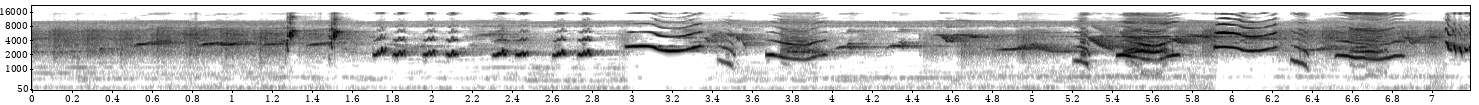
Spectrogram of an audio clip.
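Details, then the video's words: Oriental magpie-robin (kacer) singing as a lure to get other birds singing: a steady string of repeated short chirps, then a jumble of looping whistles and sharp slurs in swift, varied phrases. "Kacer gacor buka ekor pancingan kacer gacor langsung on"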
